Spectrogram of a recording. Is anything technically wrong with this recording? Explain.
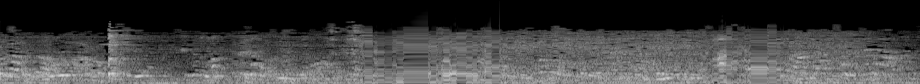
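Yes, there are two kinds of fault.

AAC compression throughout: the sound is dull, smeared and fizzy, which points to heavy, likely very low-bitrate AAC-LC coding.

Robotic sound from repeated short buffers, 3.61 to 4.99 s and 7.01 to 7.84 s: most of the audio is replaced by a repeated 10 ms chunk, likely from starved buffers, imposing a rigid metallic 100 Hz buzz.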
